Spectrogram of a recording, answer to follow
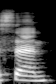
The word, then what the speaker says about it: Seine: So while we're on this, How do you pronounce the river going through Paris? The Seine? Okay. I always freeze. Okay. The Seine.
